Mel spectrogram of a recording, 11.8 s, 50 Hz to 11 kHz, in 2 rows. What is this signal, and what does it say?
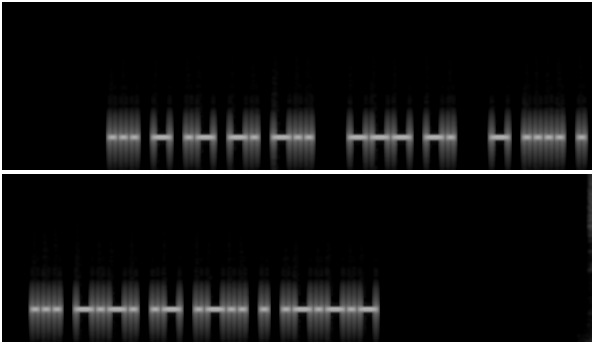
Morse code, heard as a keyed tone, about 22 wpm, 700 Hz. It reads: STAND ON THE SCALE.
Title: Sentences from Top 1000 Words - Review Part 5 - 22wpm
